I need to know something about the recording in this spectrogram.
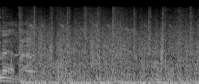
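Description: A rock explodes with a loud blast.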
